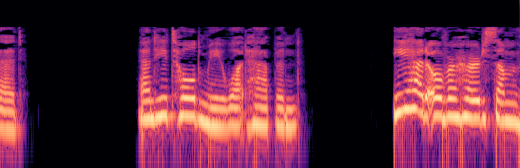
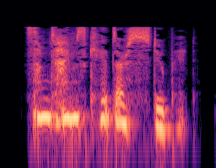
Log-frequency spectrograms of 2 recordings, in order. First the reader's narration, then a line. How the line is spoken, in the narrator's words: I said softly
